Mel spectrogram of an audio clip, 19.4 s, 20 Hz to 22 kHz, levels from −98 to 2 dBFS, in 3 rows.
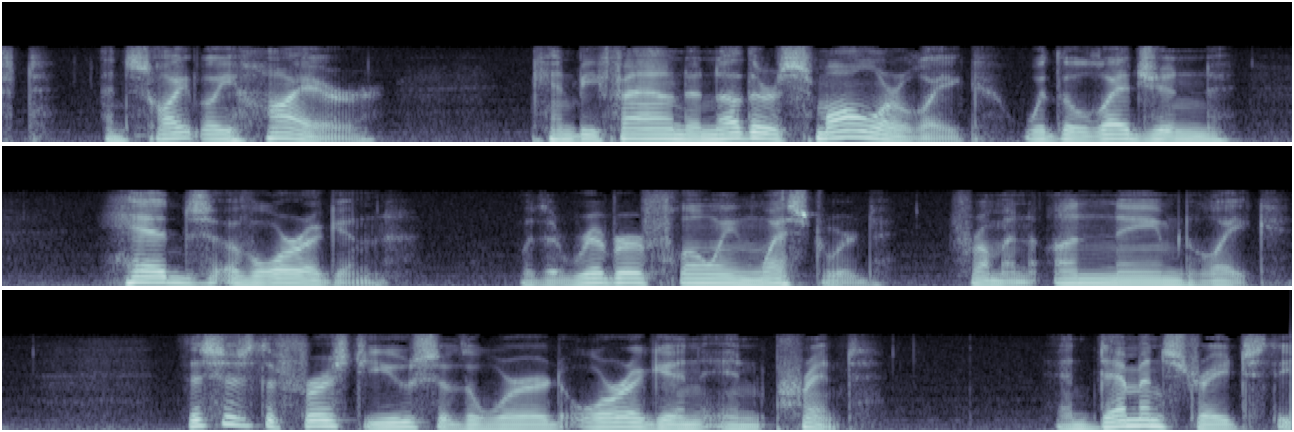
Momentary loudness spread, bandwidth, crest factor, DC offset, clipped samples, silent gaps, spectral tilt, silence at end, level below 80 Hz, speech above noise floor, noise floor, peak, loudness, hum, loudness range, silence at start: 14 LU; 6 kHz; 16 dB; under 0.1%; under 0.1%; none; -7.5 dB/octave; 0 s; -50 dBFS; 35 dB; -56 dBFS; -6 dBFS; -22 LUFS; none; 4 LU; 0 s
